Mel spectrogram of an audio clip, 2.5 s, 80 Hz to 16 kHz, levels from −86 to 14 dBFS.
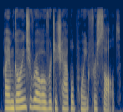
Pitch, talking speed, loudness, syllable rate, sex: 215 Hz, 265 wpm, -16 LUFS, 5.8 syllables/s, female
